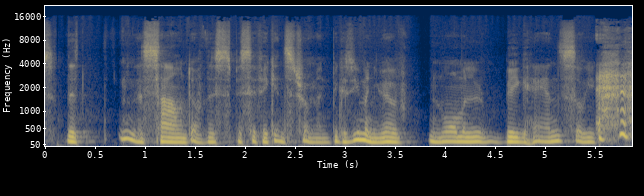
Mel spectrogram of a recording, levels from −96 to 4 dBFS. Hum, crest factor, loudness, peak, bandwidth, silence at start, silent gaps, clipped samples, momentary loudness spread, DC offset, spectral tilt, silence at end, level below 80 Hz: none; 16 dB; -21 LUFS; -4 dBFS; 14.5 kHz; 0 s; none; under 0.1%; 7 LU; under 0.1%; -5 dB/octave; 0 s; -54 dBFS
